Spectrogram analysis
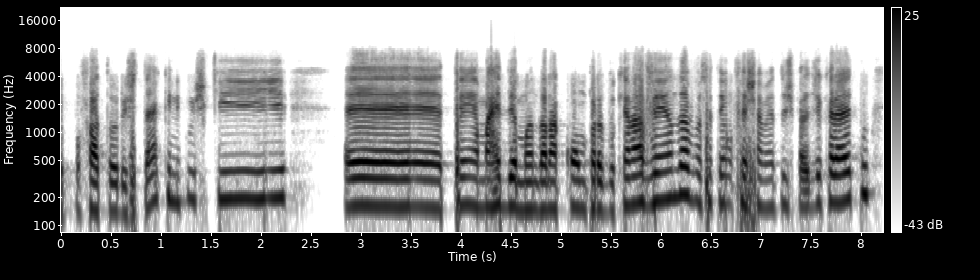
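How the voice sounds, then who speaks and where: A Brazilian man giving an informal business presentation as a fund manager, halting often, repeating words and correcting himself as he explains. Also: fairly high pitch, darkish tone, no echo. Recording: dull, lo-fi, dry conference call audio.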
